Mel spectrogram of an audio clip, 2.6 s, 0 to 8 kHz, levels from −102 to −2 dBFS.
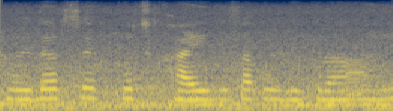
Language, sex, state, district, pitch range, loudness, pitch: Hindi, male, Madhya Pradesh, Dhar, 110-115 Hz, -15 LUFS, 110 Hz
